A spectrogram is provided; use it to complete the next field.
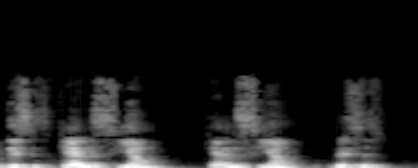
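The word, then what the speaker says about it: calcium: हैं this is क्वेन this सजेन suggestion लोग pronounce करते हैं digestion a verb keep in mind here this is नॉट कैल्शियम this is कैल्शियम कैल्शियम this is potassium not potassium this is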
